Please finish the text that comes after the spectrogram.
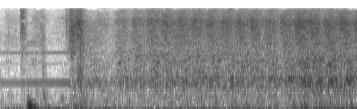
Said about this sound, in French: Je suis devant la fusée qui va décoller. Vous entendez les moteurs derrière moi.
